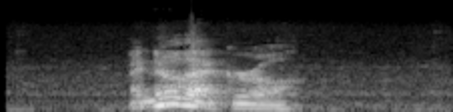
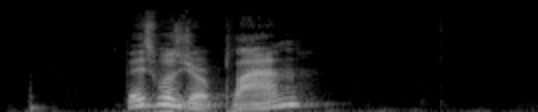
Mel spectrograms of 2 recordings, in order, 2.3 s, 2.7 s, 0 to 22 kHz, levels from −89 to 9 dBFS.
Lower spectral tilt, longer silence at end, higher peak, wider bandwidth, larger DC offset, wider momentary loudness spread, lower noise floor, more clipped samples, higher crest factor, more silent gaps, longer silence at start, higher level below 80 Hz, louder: first, -8 dB/octave vs -5.5 dB/octave; second, 0.8 s vs 1.15 s; first, 0 dBFS vs -14 dBFS; second, 7.4 kHz vs 15 kHz; neither; first, 19 LU vs 7 LU; second, -49 dBFS vs -77 dBFS; neither; second, 16 dB vs 22 dB; neither; about the same, 0.65 s vs 0.65 s; first, -48 dBFS vs -60 dBFS; first, -14 LUFS vs -32 LUFS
